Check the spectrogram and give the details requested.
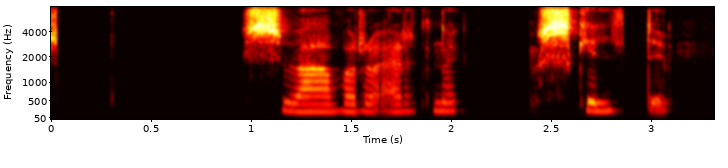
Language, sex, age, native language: Icelandic, female, 9, Icelandic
